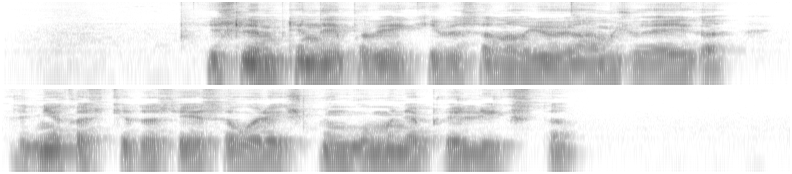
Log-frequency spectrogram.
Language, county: Lithuanian, Marijampolė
